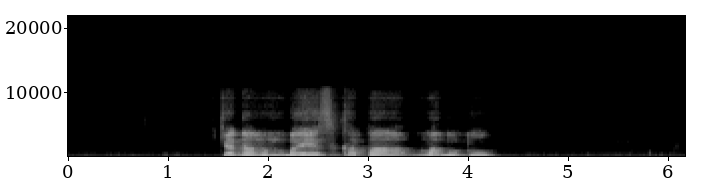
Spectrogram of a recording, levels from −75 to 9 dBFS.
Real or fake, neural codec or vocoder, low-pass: fake; codec, 32 kHz, 1.9 kbps, SNAC; 10.8 kHz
